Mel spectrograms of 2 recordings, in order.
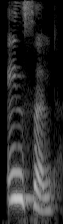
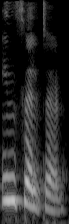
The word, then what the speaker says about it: insult: ins insult okay so that was a great insult so insult here is noun so how do you pronounce that was a great insult whereas if i say i was insulted i was insulted so here the insult is verb isn't it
